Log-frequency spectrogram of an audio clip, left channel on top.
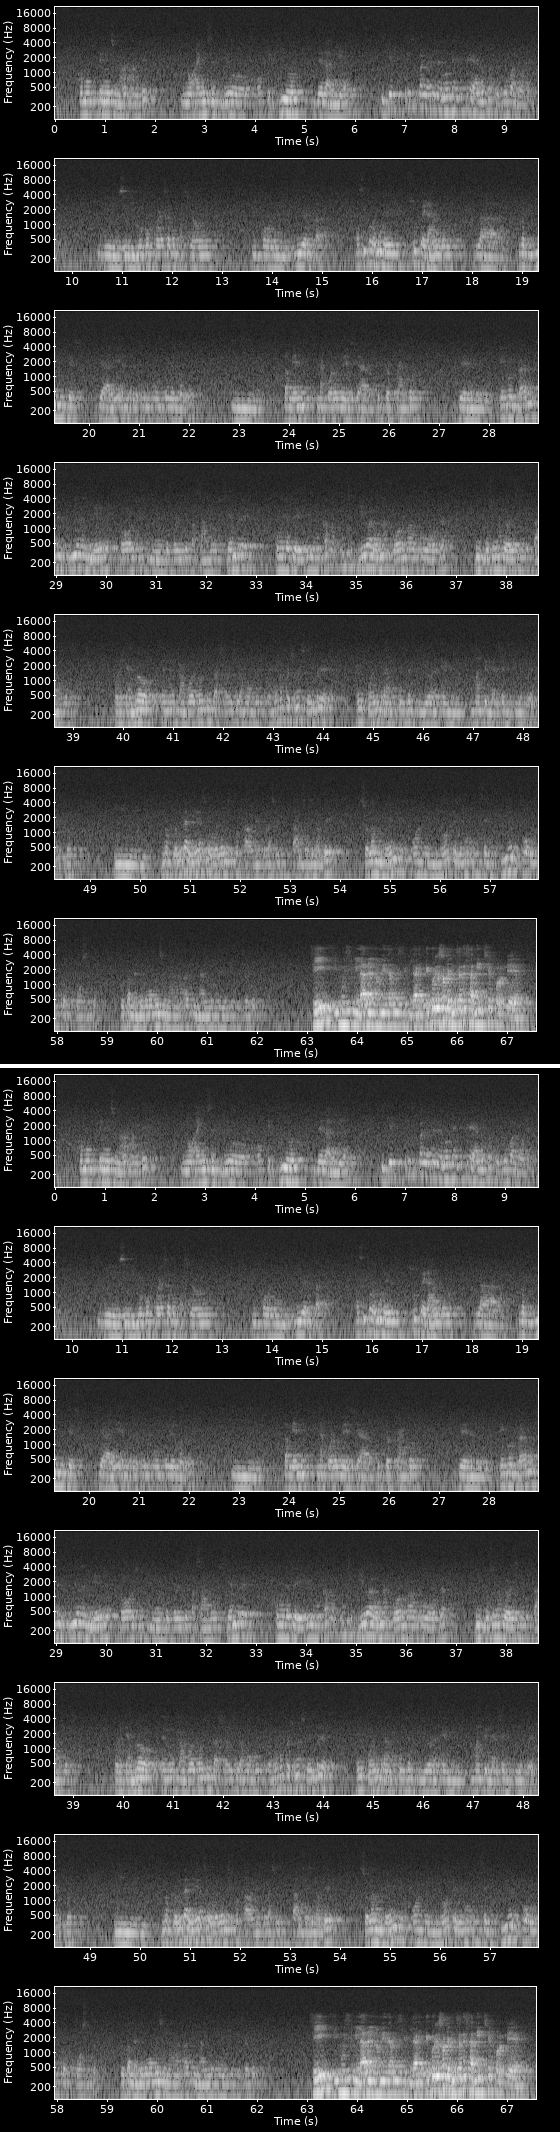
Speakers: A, on the right; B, on the right.
A: como te mencionaba antes, no hay un sentido objetivo de la vida y que principalmente tenemos que crear nuestros propios valores. Vi- Si vivimos con fuerza, compasión y con libertad. Así podemos ir superando la, los límites que hay entre un punto y el otro. Y también me acuerdo que decía Viktor Frankl del encontrar un sentido en el medio de todo el sufrimiento por el que pasamos. Siempre, como ya te dije, buscamos un sentido de alguna forma u otra, incluso en las peores circunstancias. Por ejemplo, en un campo de concentración, si vamos a un extremo, las personas siempre encuentran un sentido en mantenerse en pie, por ejemplo, y no creo que la vida se vuelva insoportable por las circunstancias, sino que solamente cuando no tenemos un sentido o un propósito, justamente como mencionabas al final de lo que me dijiste, ¿cierto?
B: Sí, sí, muy similar, en una idea muy similar. Y qué curioso que menciones a Nietzsche porque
